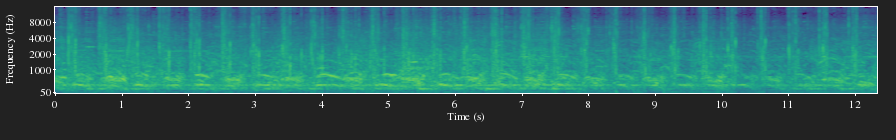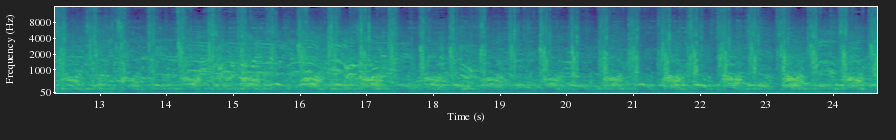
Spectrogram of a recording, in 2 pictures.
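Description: A dense crowd murmurs and cheers all around outdoors.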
